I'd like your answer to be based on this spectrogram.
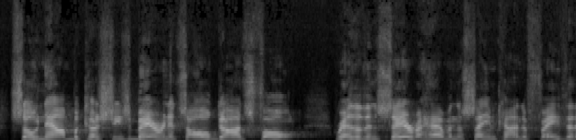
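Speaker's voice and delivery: high, loud preaching build; full-force preaching. Acted. Preacher urges the congregation to trust God, full force. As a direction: build to a rousing declaration.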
